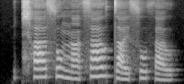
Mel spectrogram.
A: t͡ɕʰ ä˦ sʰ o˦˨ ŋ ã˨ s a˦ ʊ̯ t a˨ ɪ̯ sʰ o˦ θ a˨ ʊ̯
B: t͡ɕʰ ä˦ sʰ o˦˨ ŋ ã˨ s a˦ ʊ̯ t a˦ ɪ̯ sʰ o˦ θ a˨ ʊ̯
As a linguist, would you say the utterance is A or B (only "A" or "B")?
A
